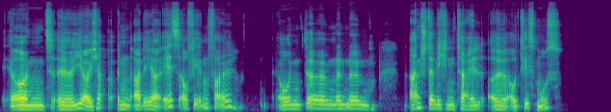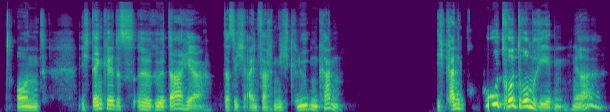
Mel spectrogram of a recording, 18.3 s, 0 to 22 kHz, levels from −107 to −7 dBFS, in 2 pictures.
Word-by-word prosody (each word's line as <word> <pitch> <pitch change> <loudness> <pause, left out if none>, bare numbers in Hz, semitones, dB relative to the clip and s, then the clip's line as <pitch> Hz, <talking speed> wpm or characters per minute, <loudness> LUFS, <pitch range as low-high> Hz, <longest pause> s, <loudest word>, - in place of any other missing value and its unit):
Und, 120 0 +5
äh, 120 -1 +2
ja, 125 - +5
ich 110 +9 0
habe 160 - -4 0.2
ein 130 -1 -2
ADHS 125 - +1
auf - - -3
jeden - - -4
Fall 175 +2 -3 0.6
und, 135 +1 -2
äh, 145 -1 +2
'nen 140 0 -2
'nen 130 -3 -1 0.5
anständigen 135 -6 -1
Teil, 120 0 -2
äh, 115 -2 0
Autismus. 105 0 -4 1.0
Und 100 0 0 0.5
ich - - -11
denke, 135 +3 +2
das, 115 -2 -4
äh, - - -4
rührt 110 -1 -1
daher, 145 -4 -1 0.2
dass - - -5
ich - - -7
einfach 95 +2 -5
nicht 95 0 -8
lügen 230 0 +1
kann. 215 - -5 1.4
Ich - - -7
kann - - +1 0.2
gut 285 +2 +3
rundrum 215 -3 +8
reden, 100 -2 -4
ja. 180 - -4
130 Hz, 120 wpm, -24 LUFS, 115-150 Hz, 1.4 s, rundrum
